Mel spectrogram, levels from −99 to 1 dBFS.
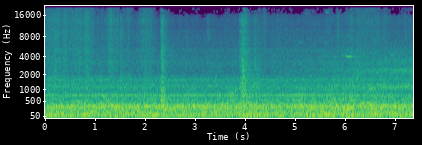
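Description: Generation loss runs through the whole clip, start to finish. The sound is swirly and hollow, with smeared transients and blurred attacks, and nothing is present above about 19.9 kHz. This is likely the result of repeated MP3 decoding and re-encoding, perhaps around ten passes. Each pass re-quantises on a shifted frame grid, so noise and spectral gaps accumulate well beyond what the 96 kbit/s rate alone would produce.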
